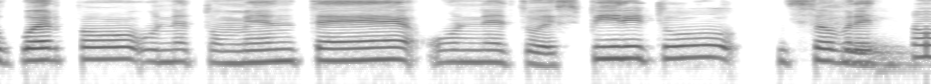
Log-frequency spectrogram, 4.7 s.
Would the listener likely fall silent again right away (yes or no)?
yes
